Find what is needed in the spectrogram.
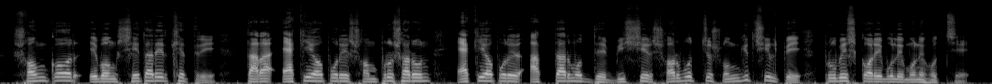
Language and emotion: Bengali, neutral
